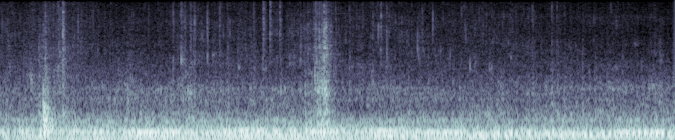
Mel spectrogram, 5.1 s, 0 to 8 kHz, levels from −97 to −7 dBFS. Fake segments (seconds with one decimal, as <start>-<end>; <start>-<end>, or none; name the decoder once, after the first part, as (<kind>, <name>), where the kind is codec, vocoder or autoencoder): none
